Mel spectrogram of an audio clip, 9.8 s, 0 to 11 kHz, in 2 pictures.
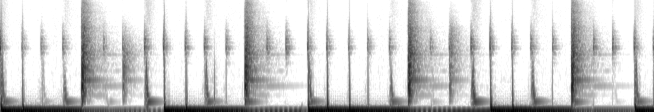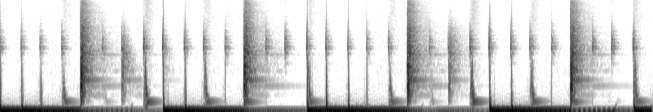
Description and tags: abstract-electrofunkbreakbeats 098bpm-makeyamove
this pack contain some electrofunk breakbeats sequenced with various drum machines, further processing in editor, tempo (labeled with the file-name) range from 70 to 178 bpm, (acidized wave files)
abstract, beat, breakbeats, chill, club, distorsion, dj, dontempo, downbeat, drum, drum-machine, electro, elektro, experiment, filter, funk, hard, heavy, hiphop, loop, percussion, phat, processed, producer, programmed, reverb, rhytyhm, slow, soundesign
